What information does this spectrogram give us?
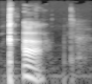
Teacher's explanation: let's talk about an ejective uvular stop and say ka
